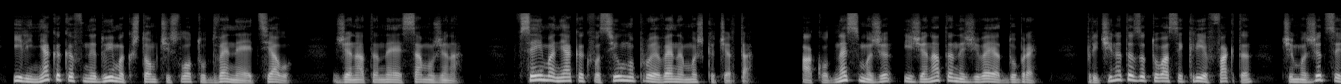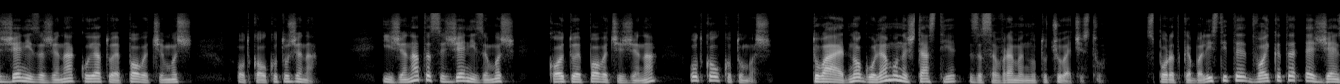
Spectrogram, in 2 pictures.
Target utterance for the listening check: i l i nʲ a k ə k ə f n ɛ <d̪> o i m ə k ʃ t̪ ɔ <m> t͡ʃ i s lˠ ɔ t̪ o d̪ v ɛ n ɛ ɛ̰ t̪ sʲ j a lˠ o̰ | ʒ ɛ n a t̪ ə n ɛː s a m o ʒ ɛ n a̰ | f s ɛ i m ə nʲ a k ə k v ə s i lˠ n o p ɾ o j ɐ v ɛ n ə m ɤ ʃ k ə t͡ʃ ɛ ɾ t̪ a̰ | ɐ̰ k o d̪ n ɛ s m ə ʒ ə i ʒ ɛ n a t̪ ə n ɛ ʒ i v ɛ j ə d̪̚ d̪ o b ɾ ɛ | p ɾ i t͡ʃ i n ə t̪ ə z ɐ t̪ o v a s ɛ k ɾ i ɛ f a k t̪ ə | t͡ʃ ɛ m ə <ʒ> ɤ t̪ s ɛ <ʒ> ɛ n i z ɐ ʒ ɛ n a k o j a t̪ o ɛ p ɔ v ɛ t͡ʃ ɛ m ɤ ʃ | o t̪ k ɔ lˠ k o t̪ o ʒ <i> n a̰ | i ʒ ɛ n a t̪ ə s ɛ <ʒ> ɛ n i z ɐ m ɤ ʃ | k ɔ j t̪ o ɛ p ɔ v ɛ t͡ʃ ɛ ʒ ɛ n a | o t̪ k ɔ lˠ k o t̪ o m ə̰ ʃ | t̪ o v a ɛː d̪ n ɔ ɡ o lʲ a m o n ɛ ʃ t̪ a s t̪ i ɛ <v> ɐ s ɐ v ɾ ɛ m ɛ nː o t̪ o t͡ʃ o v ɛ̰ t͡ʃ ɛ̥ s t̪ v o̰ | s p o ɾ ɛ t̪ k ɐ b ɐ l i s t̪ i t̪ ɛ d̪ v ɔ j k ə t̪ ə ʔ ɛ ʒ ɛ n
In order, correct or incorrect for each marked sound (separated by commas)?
correct, correct, correct, correct, incorrect, correct, incorrect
